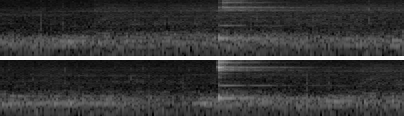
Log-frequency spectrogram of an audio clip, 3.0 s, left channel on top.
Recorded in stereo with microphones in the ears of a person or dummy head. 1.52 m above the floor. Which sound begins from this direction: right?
A cowbell, at 1.6 s.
